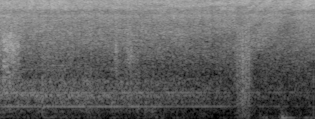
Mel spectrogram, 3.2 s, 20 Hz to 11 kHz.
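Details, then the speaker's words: Simadre 5200DX plasma cutter powered on in cutting plasma mode with air source connected: continuous steady air hiss from the torch with no cutting arc; air solenoid stuck open. "Nope. Nothing. And it's still fizzing. The air is still going on."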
